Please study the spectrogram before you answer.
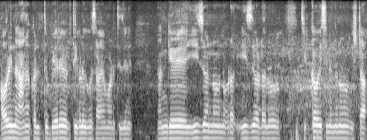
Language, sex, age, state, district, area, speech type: Kannada, male, 18-30, Karnataka, Mysore, urban, spontaneous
